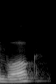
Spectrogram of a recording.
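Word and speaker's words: walk: तो जैसे वॉक, आप देखें वॉक बोलेंगे तो इसमें एल की साउंड नहीं आ रही है, so that's why इट is silent.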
